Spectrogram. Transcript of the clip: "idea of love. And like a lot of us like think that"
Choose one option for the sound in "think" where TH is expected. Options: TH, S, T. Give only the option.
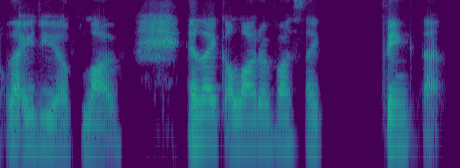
TH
